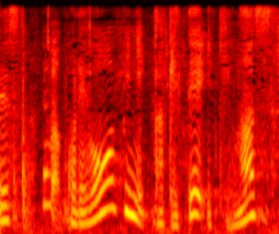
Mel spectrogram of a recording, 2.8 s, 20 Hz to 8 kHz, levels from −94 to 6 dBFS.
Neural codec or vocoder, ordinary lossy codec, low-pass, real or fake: none; none; 7.2 kHz; real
